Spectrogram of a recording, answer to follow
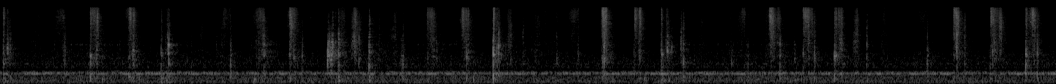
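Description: A tarot deck being shuffled by hand: a run of short, irregular card slaps and riffles, about two or three a second.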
